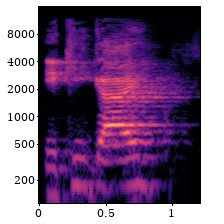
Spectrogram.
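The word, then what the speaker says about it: 生きがい: about that but it's literally pronounced um icky guy uh like an icky guy but that's how you pronounce it and there's two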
